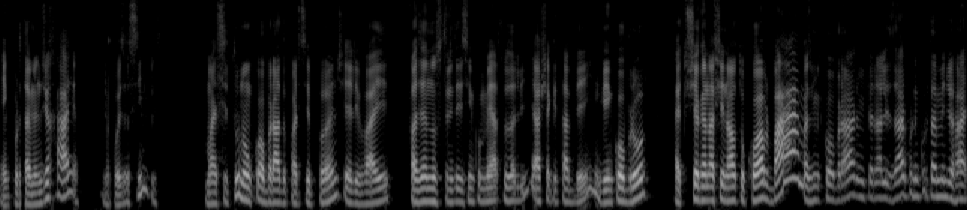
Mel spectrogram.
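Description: Over a quiet background, a man with a fairly high pitch and vocal fry talks at a fairly quick pace with lively intonation. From southern Brazil, Rio Grande do Sul (Novo Hamburgo). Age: 50s. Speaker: rural producer and horse show judge coordinator. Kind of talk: interview conversation.

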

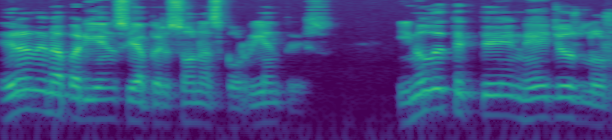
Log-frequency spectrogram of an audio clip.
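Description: The intonation sounds lively. Someone reads aloud plainly.

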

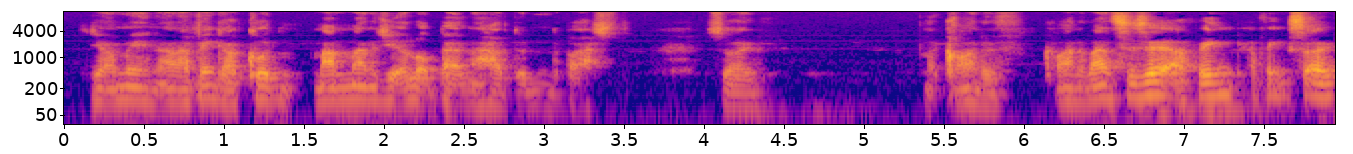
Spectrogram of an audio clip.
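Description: This man speaks at a very fast pace in a medium, somewhat breathy pitch with ordinary pitch variation. He leaves long, frequent pauses, and his loudness swings widely. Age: 30s. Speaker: MMA fighter and coach. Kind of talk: casual interview chat.

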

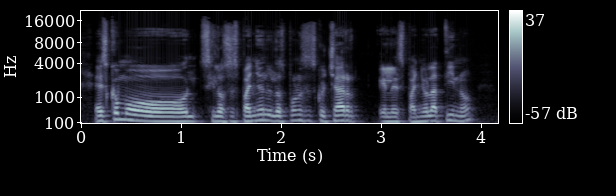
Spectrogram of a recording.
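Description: With a medium pitch and ordinary pitch variation, a man speaks at a fairly quick pace. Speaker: podcast guest. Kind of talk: casual chat.

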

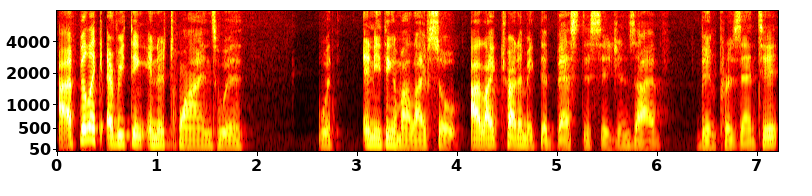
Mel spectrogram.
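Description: In a dry, close recording with no echo, a man with an American accent speaks at a fairly quick pace, his medium pitch showing ordinary variation. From Easton, Pennsylvania. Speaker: musician and military veteran. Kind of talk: casual chat.

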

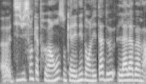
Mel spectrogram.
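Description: The voice has a dark, mellow tone. The recording is very clean with a silent background and a dry, close sound with no echo. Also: woman. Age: 40s. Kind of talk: casual storytelling chat.

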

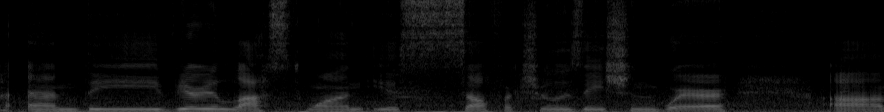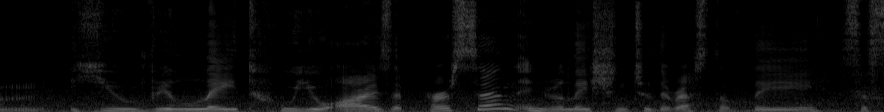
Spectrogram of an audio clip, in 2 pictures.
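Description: A woman talks at a moderate pace in a flat, monotone delivery. Her fairly low voice carries audible room echo. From Kazakhstan. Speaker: biotech marketing professional. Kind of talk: interview.

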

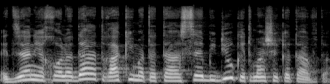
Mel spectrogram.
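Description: At a moderate pace, a man with a high pitch speaks in a very clean recording with a silent background. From Israel, Tel Aviv. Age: 50s. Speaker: business coach and consultant. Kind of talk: podcast interview.

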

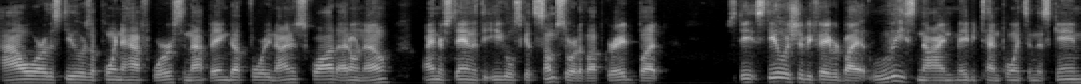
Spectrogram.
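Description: On a very clean recording with a silent background, a man with an unremarkable speaking voice talks at a fairly quick pace in a medium pitch with fairly even intonation. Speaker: sports betting co-host. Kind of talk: casual chat.

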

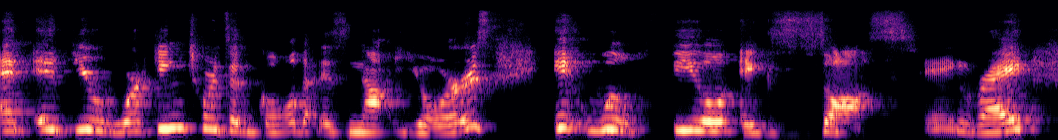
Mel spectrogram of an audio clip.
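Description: A woman speaks in a raised, projected voice with a bright, sharp tone. Her intonation is lively. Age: 20s. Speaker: life coach. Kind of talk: interview.

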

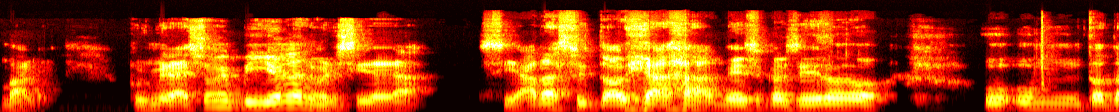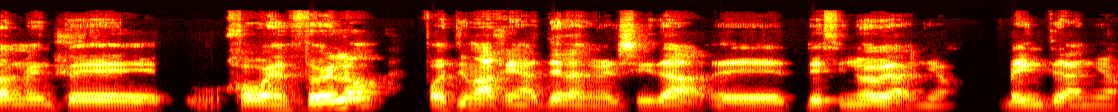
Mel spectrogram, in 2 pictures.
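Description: Talking at a moderate pace, a man uses a fairly high pitch with ordinary pitch variation. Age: 20s. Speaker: entrepreneur. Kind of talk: casual interview.

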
